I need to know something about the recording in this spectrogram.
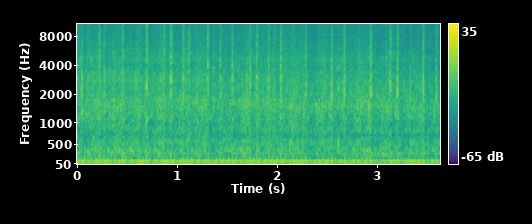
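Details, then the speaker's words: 1990 Harley-Davidson 883 EVO Sportster with reinstalled intake manifold, Keihin CV carburetor and Ultima single-fire ignition, warm after riding to a gas station: steady, even loping V-twin idle with no misses or knocks; normal idle. "Oh wow, Wow, this thing's just a happy motorcycle."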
